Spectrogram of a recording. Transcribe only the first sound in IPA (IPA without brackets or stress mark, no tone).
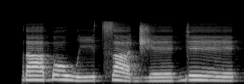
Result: ɾ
